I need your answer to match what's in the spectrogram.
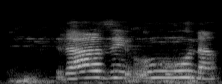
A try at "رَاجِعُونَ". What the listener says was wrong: हाँ, राजे नहीं, राजी है, जी जी है।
